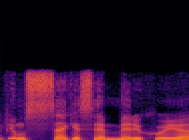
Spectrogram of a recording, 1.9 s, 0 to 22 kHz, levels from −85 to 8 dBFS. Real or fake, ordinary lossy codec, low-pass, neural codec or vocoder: fake; MP3, 96 kbps; 10.8 kHz; codec, 24 kHz, 0.9 kbps, DualCodec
